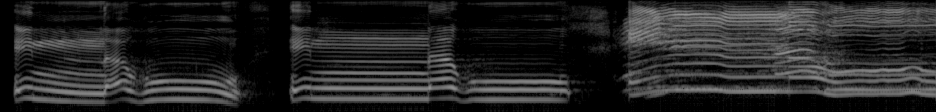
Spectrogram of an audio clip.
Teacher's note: नून मुश दद है एक अलिफ का गुन्ना करेंगे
